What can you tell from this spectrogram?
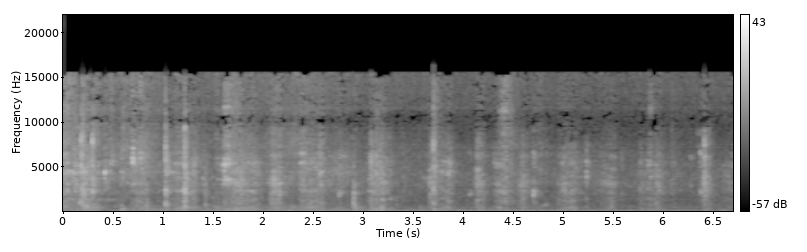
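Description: Several people chewing crunchy Turtle Chips, churro-flavoured corn chips: a run of irregular crisp crunches that thin out a little toward the end.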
